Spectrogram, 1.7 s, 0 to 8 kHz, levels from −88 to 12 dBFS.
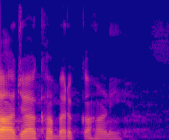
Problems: background sounds at intervals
